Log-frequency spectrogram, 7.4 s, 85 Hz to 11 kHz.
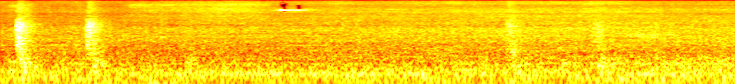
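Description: Yoro Railway 600 series electric train pulling slowly into a platform over a steady low running hum. The wheels clack over a rail joint twice in quick succession near the start, then twice more faintly a few seconds later. A brief high squeal comes about three seconds in.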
